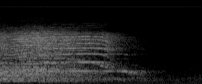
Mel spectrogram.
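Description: Congregation answering with a long, drawn-out "amen" that falls slightly in pitch and fades out about a second and a half in.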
